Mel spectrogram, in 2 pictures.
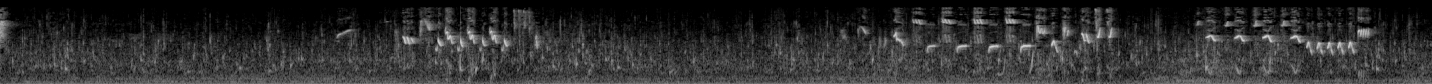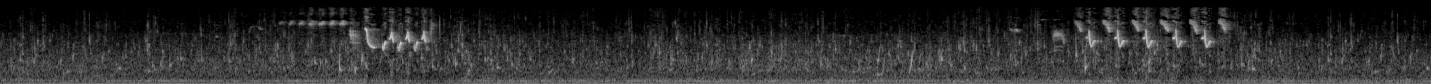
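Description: Nightingale singing: five separate phrases of fast, rapidly repeated high notes, each a second or two long, with pauses of a few seconds between them.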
